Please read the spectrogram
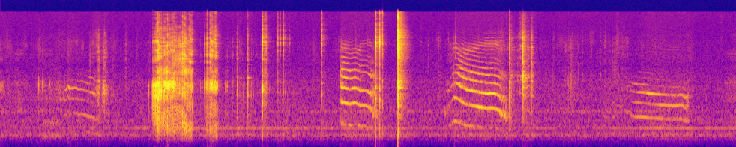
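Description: Domestic cats meowing, about four meows that each fall in pitch, the longest lasting about a second. Between them come a short rustling burst and a few sharp clicks.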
